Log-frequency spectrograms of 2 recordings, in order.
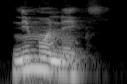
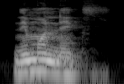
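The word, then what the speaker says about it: mnemonics: کله چې د ام توري د ان څخه مخکې راشي نه تلفظ کیږي، یعنې سایلنټ وي، خاموشه. نیمونیکس، نیمونیکس. ام پکې سایلنټ دی.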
